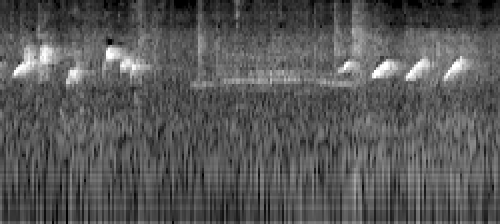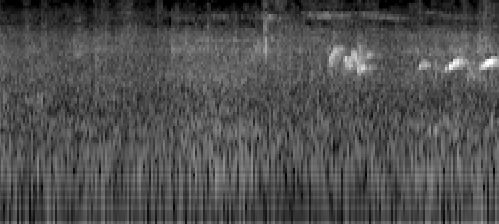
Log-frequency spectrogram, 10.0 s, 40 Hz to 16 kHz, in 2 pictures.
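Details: Female songbird used as a decoy, calling to spur males into song: bursts of short, high, rising chirps at about 0.5, 1, and 4 seconds, with more chirps near the end, over a low steady background hum.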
